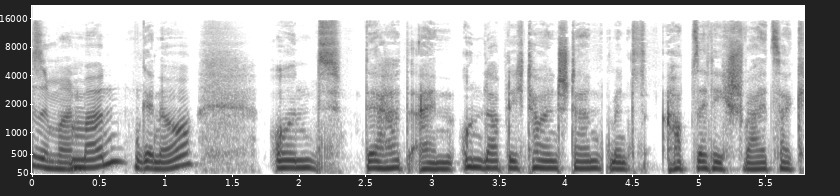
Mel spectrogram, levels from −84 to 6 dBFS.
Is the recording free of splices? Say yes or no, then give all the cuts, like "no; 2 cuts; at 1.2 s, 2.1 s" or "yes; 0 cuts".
yes; 0 cuts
